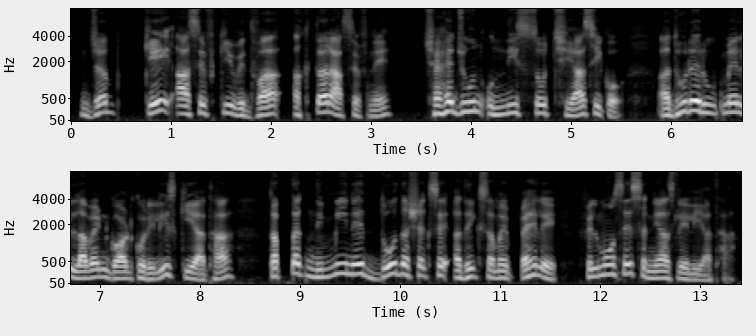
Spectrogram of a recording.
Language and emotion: Hindi, neutral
